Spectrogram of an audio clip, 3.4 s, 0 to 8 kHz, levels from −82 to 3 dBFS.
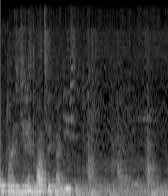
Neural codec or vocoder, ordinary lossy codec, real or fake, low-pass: none; Opus, 16 kbps; real; 7.2 kHz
